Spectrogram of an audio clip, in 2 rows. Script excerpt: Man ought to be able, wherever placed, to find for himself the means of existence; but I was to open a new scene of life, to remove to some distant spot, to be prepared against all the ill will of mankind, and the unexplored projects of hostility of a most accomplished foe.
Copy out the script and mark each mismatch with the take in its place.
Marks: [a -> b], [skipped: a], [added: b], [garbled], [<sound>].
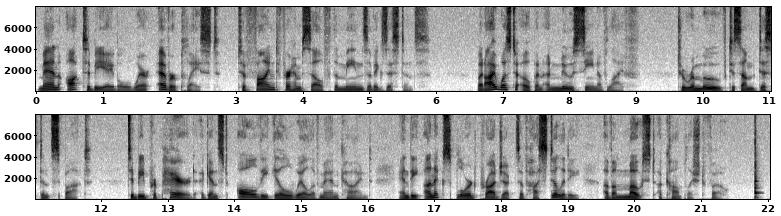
Man ought to be able, wherever placed, to find for himself the means of existence; but I was to open a new scene of life, to remove to some distant spot, to be prepared against all the ill will of mankind, and the unexplored projects of hostility of a most accomplished foe. [tap]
